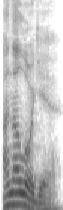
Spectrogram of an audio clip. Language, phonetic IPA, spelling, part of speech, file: Russian, [ɐnɐˈɫoɡʲɪjə], аналогия, noun, Ru-аналогия.ogg
- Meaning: analogy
